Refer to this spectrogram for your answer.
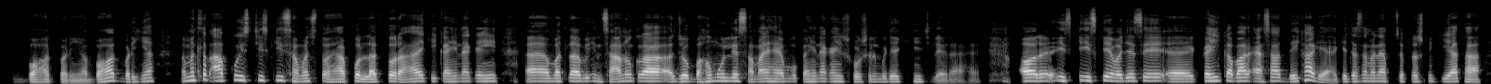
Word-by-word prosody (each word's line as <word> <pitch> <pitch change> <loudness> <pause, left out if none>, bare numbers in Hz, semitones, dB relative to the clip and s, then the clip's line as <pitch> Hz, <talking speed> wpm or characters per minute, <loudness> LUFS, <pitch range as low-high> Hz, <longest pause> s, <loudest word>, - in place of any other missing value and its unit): बहुत 115 +1 -2
बढ़िया, 95 -1 -5
बहुत 160 - +1
बढ़िया। 125 +6 -3 0.3
मतलब 195 +6 0
आपको 180 +4 +2
इस 190 -1 -1
चीज़ 195 -3 -5
की 190 -1 -4
समझ 145 -1 -2
तो - - 0
है, 125 0 -2
आपको 125 +4 +2
लग 125 0 +3
तो 145 - +4
रहा 120 +1 +1
है 145 - +3
कि 145 0 -9
कहीं 135 -1 -3
न 145 - -2
कहीं 145 +1 -3 0.3
अ, 140 0 +3
मतलब 150 +1 +3
इंसानों 140 +1 -1
का 150 -2 +6
जो 145 0 +4
बहुमूल्य 160 +4 -1
समय 135 -2 0
है 135 -1 0
वो 135 +1 -5
कहीं 130 0 -2
न 145 - -3
कहीं 135 0 -4
सोशल 125 0 -7
मीडिया 125 +1 -2
खींच 125 0 -11
ले 100 -1 -7
रहा 100 +2 -13
है। - - -18 0.4
और 160 +1 +8
इसकी 180 +1 -4
इसकी 180 +2 +1
वज़ह 160 0 +2
से 165 0 0
अ, 130 -2 +2
कई 165 +1 +3
कभार 160 -2 +4
ऐसा 140 +3 0
देखा 145 +8 +1
गया 105 - -2
है 105 - -9
कि 135 - -5
जैसा 140 +3 -5
मैंने 140 0 -2
आपसे 145 - -5
प्रश्न 140 0 -8
किया 135 +1 0
था 120 -6 0
140 Hz, 235 wpm, -21 LUFS, 130-160 Hz, 0.4 s, और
